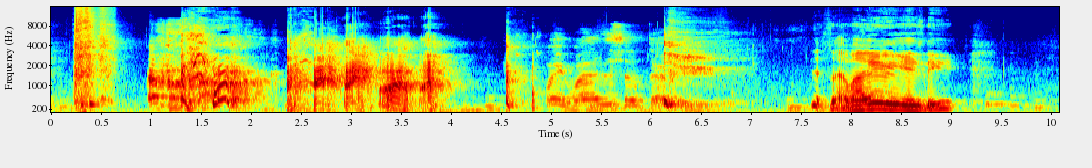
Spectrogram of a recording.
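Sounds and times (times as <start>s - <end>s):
men laughing hard: 1.0s - 5.0s, 6.0s - 7.0s.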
